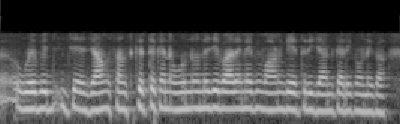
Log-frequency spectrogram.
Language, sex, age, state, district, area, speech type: Sindhi, female, 45-60, Gujarat, Kutch, rural, spontaneous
